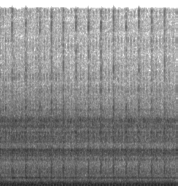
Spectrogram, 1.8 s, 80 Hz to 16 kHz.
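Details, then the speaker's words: 1972 Motoconfort/Motobécane 50VL moped, first start after overhaul, cold engine started without choke: fast, even two-stroke putter idling steady, perhaps a bit high, with throttle released; idle to be adjusted later. "si là je vois là c'est bon j'ai lâché ça tient peut-être un peu haut pascal est froide et le ralenti du chapeau avant tout c'est pas grave on réglera ça plus tard"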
